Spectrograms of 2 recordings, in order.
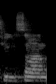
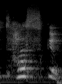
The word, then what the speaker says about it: Tuscan: This is that word that I thought was pronounced Tucson, but it's not. It's Tucson. Tucson? Or something like Tuscan.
